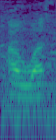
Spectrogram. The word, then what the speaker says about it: Aur: Kemudian Awas punca Awas Serumpun. Aur Serumpun. Awas awas serumpun. Karena di situ ada A-nya belakang ya, Pak. Jadi kami bacanya awa.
